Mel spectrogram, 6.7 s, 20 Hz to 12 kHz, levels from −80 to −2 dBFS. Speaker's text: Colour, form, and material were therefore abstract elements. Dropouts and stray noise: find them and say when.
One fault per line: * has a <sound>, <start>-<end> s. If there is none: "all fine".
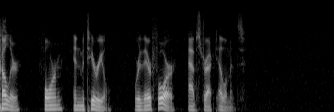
all fine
